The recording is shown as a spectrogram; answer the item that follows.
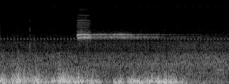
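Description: Wind buffeting the camera microphone: a loud, uneven low rumble that eases just before the end. A brief thin high tone sounds about a second in.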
